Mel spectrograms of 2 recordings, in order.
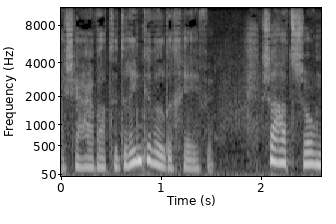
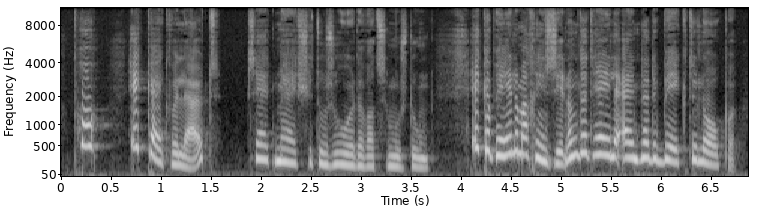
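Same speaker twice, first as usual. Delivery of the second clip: high, louder scornful whine; sulky refusal; 6 semitones higher, 5 dB louder than usual. Acted. Lazy elder sister to mother, loud scornful refusal. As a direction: brush it off, can't be bothered.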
